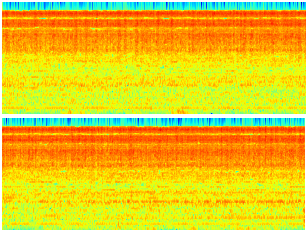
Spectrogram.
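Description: Aurora Slim Line slot car chassis motor running on bench power, a steady whirring hum with its gears turning. It is the chassis's first run, its crown gear just ground down for clearance, and it is still breaking in.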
